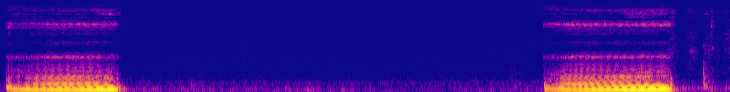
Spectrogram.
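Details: Napping golden retriever snoring indoors: two loud, steady, low buzzing snores about four seconds apart, each lasting over a second, with faint breathing in the quiet gap between them.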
